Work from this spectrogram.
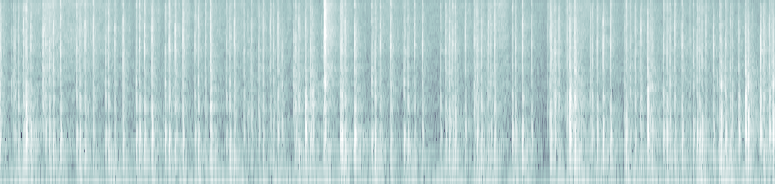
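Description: Fingertips tap quickly and lightly scratch the cover of a small, closed, black leather-covered hardcover notebook with an elastic band, resting on a wooden table. The result is a dense stream of soft, dull taps with a muffled low-mid body, little brightness and almost no ring, mixed with faint scratchy rustling.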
